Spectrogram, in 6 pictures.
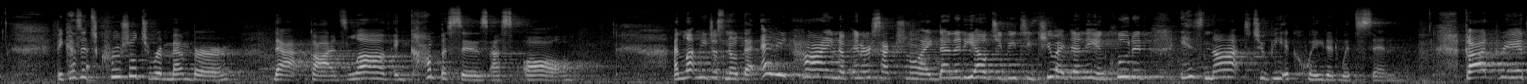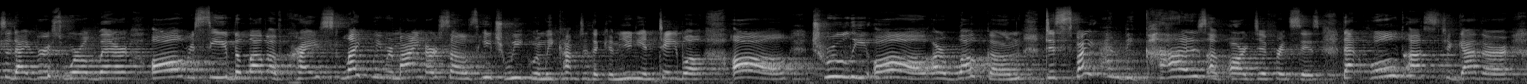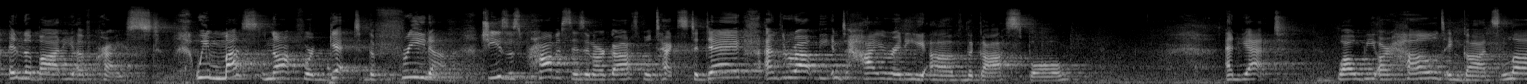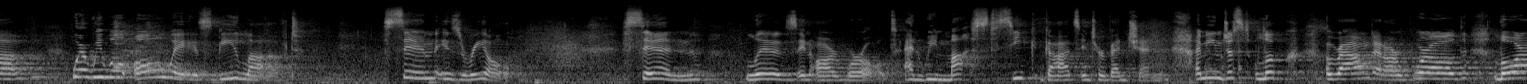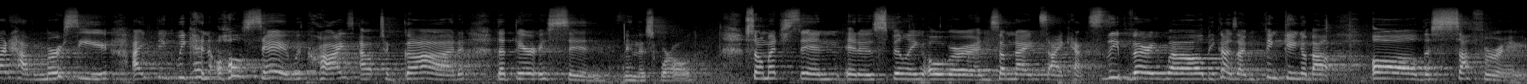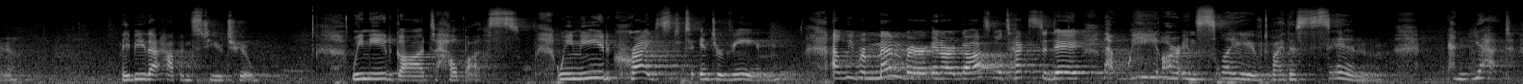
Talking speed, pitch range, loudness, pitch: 140 wpm, 235-300 Hz, -26 LUFS, 265 Hz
